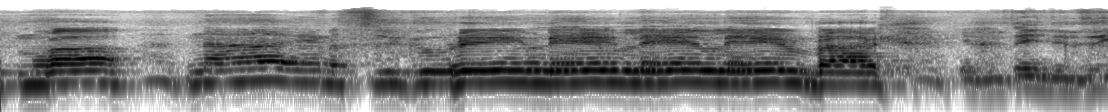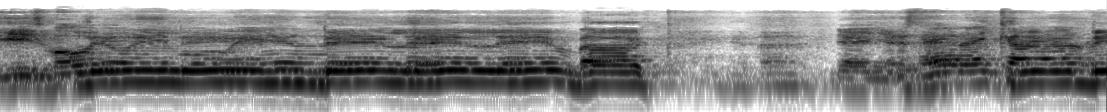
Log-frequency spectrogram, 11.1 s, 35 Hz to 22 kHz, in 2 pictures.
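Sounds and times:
man singing unaccompanied: 0:00.0 - 0:09.0, 0:09.8 - 0:11.0.

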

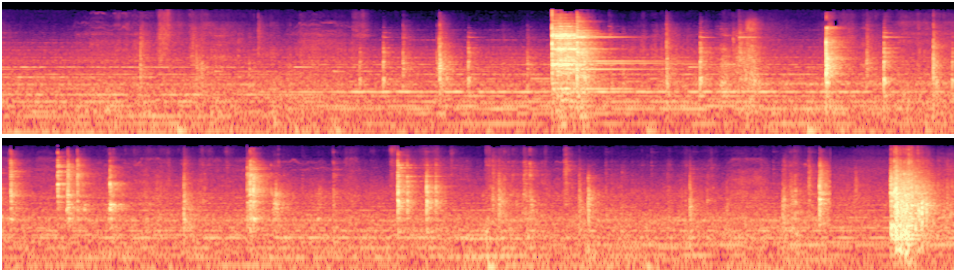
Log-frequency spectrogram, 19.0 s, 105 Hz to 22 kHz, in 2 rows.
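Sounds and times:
metal tools clinking: 0:05.5 - 0:15.5.

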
